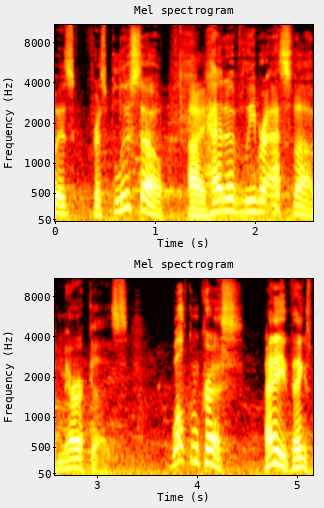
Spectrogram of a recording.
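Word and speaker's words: Libraesva: Yeah, there is a lot of history around that, and thank you for pronouncing it correctly, Libra ESVA.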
